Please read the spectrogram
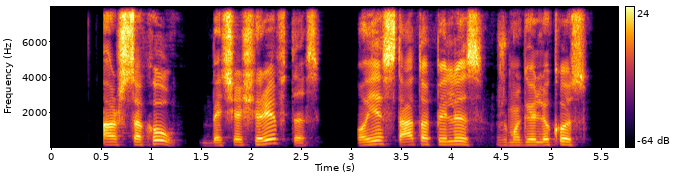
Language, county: Lithuanian, Vilnius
